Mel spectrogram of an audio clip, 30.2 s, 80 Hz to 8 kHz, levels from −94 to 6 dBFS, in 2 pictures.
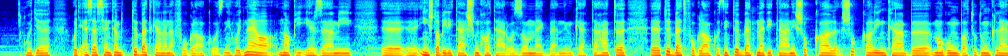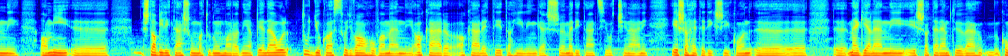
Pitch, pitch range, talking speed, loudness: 125 Hz, 120-130 Hz, 120 wpm, -19 LUFS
